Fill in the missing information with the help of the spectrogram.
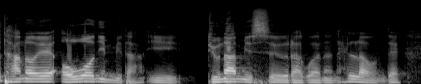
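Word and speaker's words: δύναμις: 그 단어의 어원입니다.이 듀나미스라고 하는 헬라오인데 발음도 비슷하죠. 듀나미스, 다이나마이트.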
